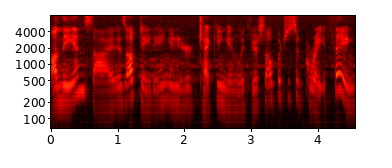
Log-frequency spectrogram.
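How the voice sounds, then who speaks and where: Over music in the background, a woman with a medium pitch talks at a moderate pace with lively intonation. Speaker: tarot reader livestreamer. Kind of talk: live tarot reading with chat. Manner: casual, filler-heavy.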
